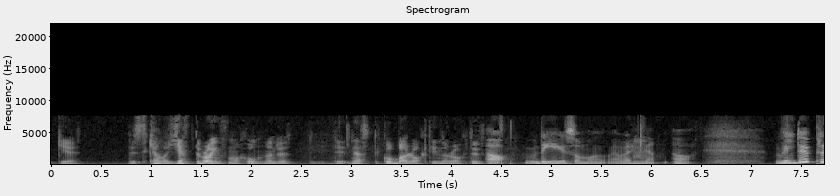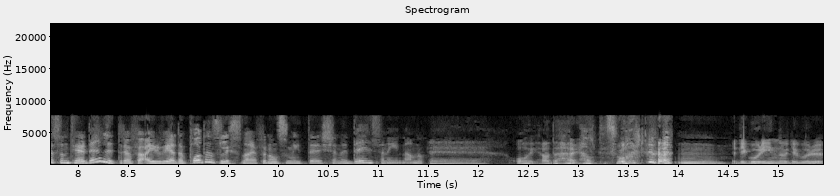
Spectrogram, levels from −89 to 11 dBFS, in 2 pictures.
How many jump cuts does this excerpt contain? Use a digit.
2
